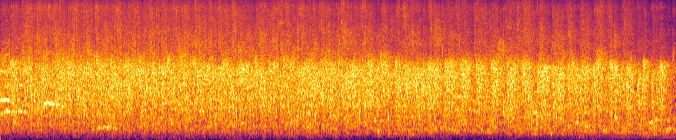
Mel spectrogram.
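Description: Loud, continuous applause from an audience at a pop-rock contest award ceremony, dense and even from start to finish without letting up.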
